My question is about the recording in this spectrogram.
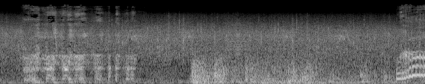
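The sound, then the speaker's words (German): Steady rain pours down in a constant, dense hiss, with a low rumble swelling partway through and a brief rising tone near the end. “Regen zum Geburtstag.”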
